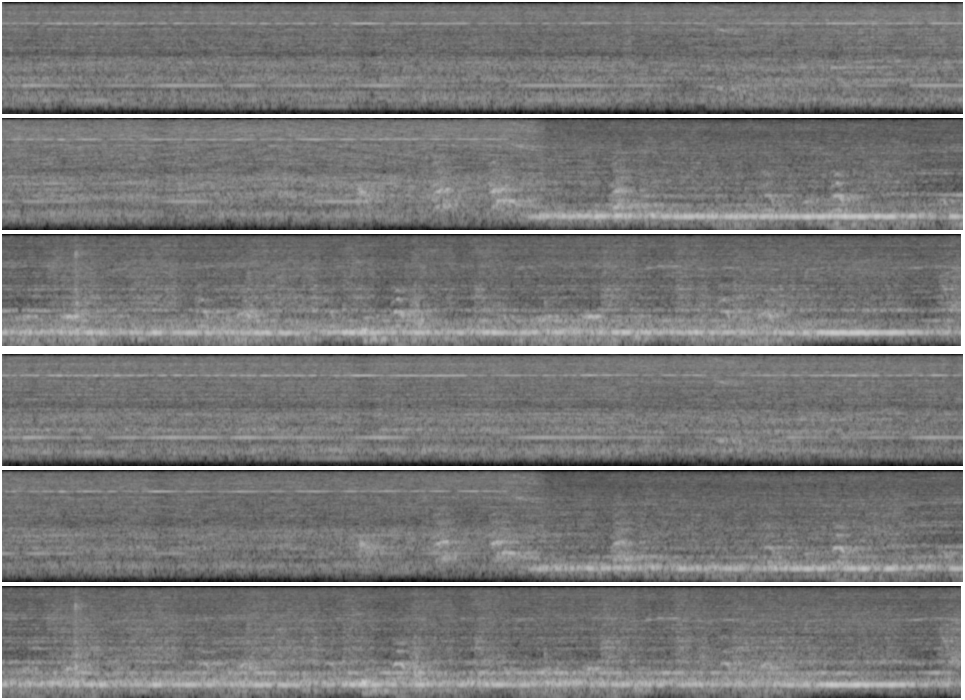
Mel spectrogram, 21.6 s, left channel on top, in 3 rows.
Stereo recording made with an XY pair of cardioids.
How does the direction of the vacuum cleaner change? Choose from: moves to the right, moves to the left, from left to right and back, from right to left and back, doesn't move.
from right to left and back.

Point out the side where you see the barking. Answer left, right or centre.
left.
